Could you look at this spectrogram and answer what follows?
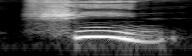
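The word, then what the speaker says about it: ش: There is another letter similar to the letter Seen, that is Sheen. Sheen. The original sound of this letter is Sh. Sh.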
